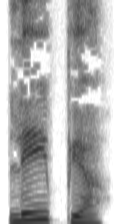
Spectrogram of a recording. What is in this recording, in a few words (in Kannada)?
"ಲೇಪ್ಯ", Kannada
